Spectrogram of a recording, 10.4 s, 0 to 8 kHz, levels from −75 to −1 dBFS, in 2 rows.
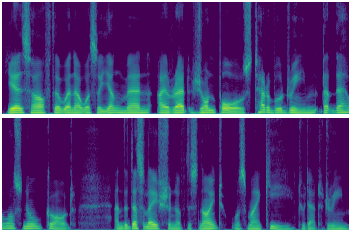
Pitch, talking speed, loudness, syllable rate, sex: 130 Hz, 180 wpm, -20 LUFS, 4.0 syllables/s, male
